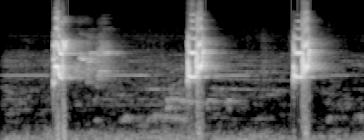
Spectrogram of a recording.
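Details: Female lovebird calling, a sound meant to prompt other lovebirds into long trills: three sharp, harsh squawks spaced about a second apart, with a faint steady tone and low background murmur beneath.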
